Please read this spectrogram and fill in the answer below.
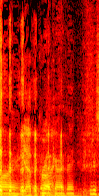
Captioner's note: laughs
